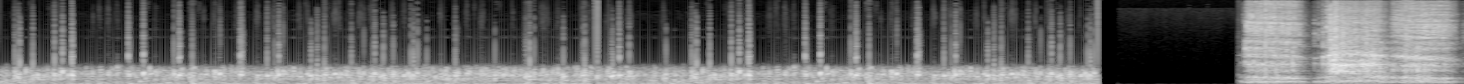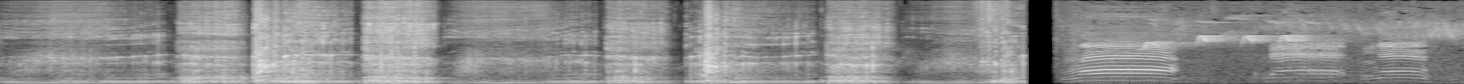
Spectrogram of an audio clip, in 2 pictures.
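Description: A dense low rumble with scattered clicks for about eleven seconds. After a short break, a series of loud lion roars and grunts, and near the end sheep bleating several times.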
